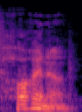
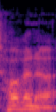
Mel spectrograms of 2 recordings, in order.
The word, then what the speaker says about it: Horyna: It's Horyna. It's Horyna. And what I tell English-speaking people is that they should take the word foreigner and just put an H in front of it, which makes it a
